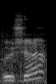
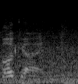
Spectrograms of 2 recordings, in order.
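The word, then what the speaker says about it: Buchheit: Yeah, I used to call it Bouchette, but I guess it's called Buckeye.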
